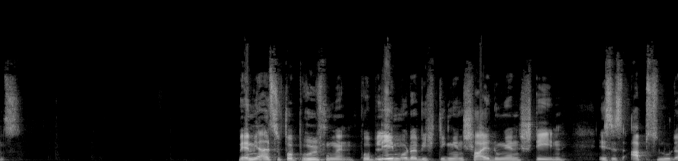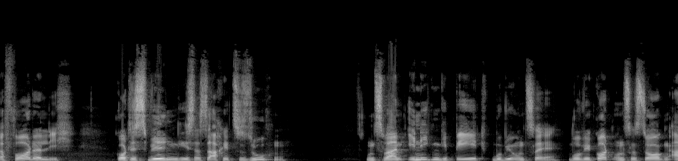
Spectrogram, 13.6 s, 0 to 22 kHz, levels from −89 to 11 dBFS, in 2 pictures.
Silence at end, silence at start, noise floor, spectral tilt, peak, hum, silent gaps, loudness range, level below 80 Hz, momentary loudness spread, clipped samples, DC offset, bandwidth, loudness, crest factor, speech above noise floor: 0 s; 0 s; -87 dBFS; -3 dB/octave; 0 dBFS; none; none; 4 LU; -74 dBFS; 12 LU; under 0.1%; under 0.1%; 15 kHz; -20 LUFS; 20 dB; 67 dB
